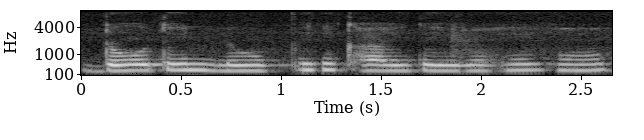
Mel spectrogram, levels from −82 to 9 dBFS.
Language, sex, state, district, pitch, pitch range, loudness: Hindi, female, Rajasthan, Jaipur, 230 Hz, 225-245 Hz, -15 LUFS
